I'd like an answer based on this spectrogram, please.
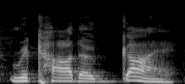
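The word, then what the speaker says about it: Riccardo Gay: and then i realized it's not gay agency it's just the way i print the way the way i that he pronounced it it's ricardo guy now ricardo guy was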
